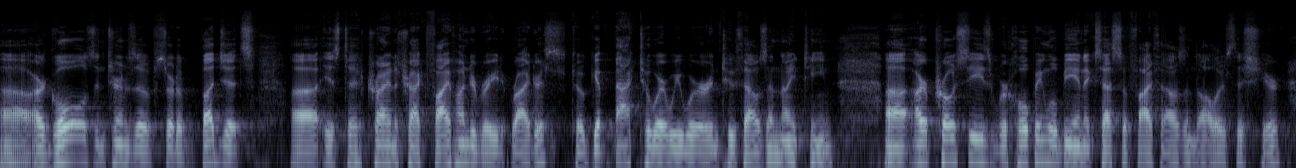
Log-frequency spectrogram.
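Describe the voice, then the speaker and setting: This voice has a Canadian accent and ordinary pitch variation. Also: man, medium pitch for a man. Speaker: event organizer presenting to council. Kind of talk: presentation to council. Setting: council meeting. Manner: fast; hesitant with many fillers.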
